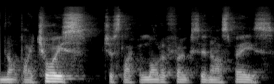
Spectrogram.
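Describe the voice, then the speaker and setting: Recorded very cleanly against a silent background, a man with a British accent talks at a fairly low pitch and moderate pace. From UK. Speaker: community founder in cybersecurity. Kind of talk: podcast interview. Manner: hesitant, many fillers.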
